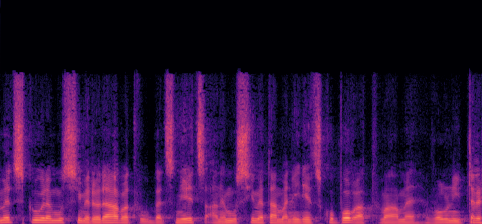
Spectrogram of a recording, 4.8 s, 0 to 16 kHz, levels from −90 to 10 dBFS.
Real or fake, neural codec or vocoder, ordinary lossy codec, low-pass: fake; codec, 16 kHz in and 24 kHz out, 0.8 kbps, FocalCodec, streaming, 65536 codes; MP3, 64 kbps; 10.8 kHz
